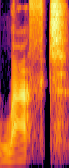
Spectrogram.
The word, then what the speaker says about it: laughed: So we wouldn't change it to laughed, which would be spelled ed, even though it's pronounced with a T.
